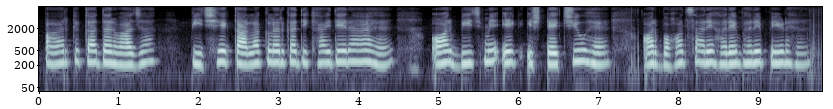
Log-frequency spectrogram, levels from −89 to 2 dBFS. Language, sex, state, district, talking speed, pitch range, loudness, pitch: Hindi, female, Bihar, Patna, 145 wpm, 225-245 Hz, -18 LUFS, 235 Hz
